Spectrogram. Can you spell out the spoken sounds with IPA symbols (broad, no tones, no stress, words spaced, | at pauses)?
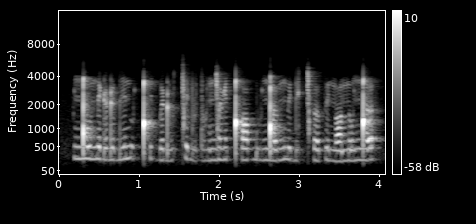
ŋ͡ǃun̪iɖɵɖʏ d̪in̪ṳǃʰiɡ͡bʏ ɖṳǀidṳ dɔ̤ ŋ͡ǀyɳiǃʰɔ ɡ͡bṳŋ͡ǃɵ ŋ͡mydyǀʰɵ pyn̪ɔ nuŋ͡ǃə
